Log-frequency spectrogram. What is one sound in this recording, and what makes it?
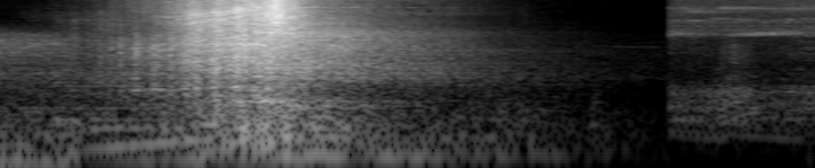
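Racing car engines roar past and fade away.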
